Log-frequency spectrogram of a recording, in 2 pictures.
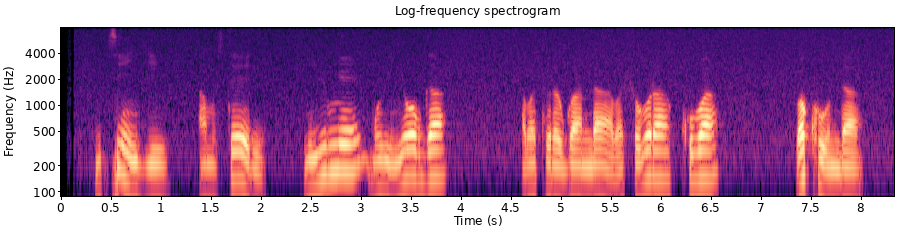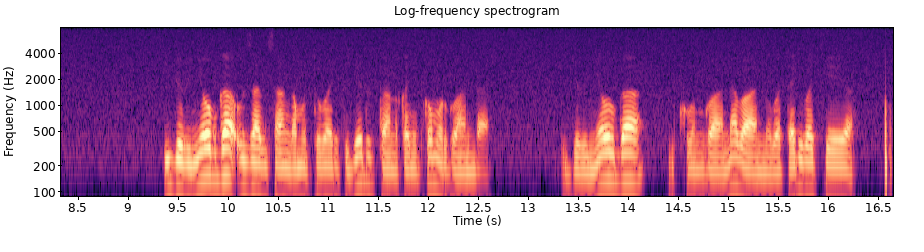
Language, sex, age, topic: Kinyarwanda, male, 18-24, finance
